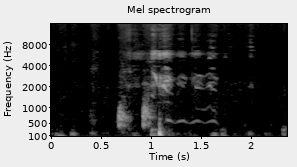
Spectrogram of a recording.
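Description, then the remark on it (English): A person vocally imitates a goose from Untitled Goose Game, giving a couple of nasal honks with a wavering, squawky tone, set against a soft rhythmic background beat. “That's what a goose sounds like.”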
